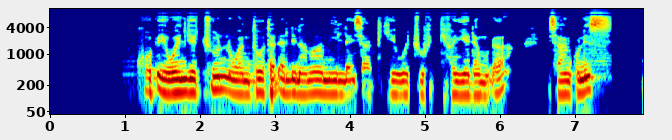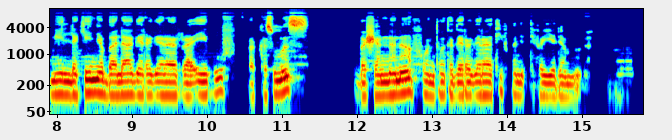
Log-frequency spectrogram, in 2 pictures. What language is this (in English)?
Oromo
